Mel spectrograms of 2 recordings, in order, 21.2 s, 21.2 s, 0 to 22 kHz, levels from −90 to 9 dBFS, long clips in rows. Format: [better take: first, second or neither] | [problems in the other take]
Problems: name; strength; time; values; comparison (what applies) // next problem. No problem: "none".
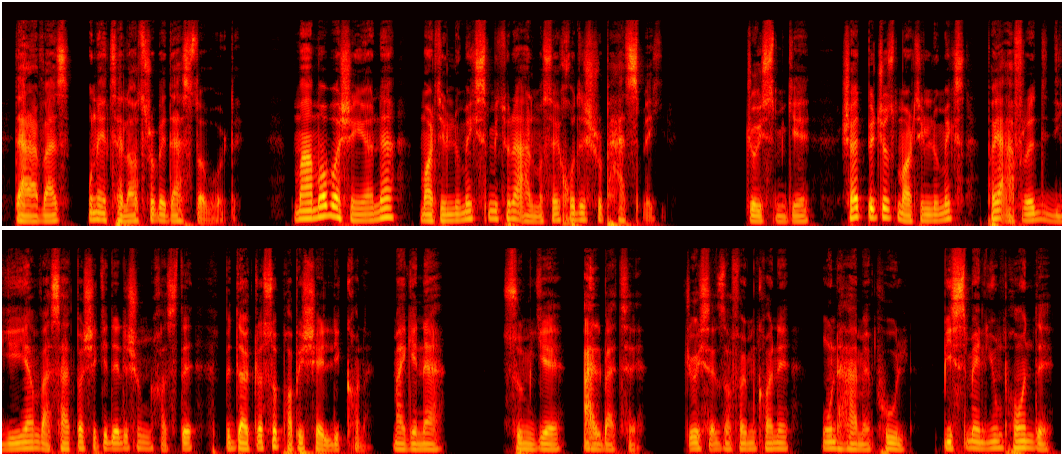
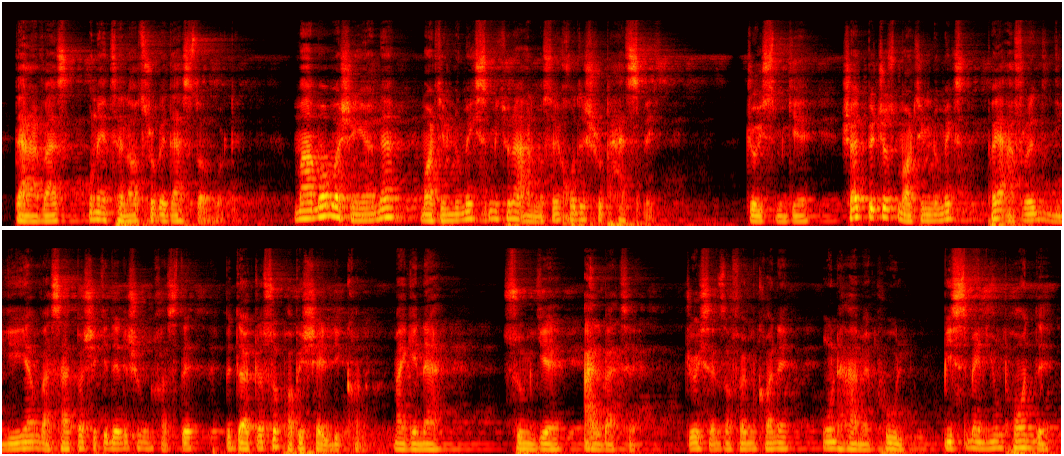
first | room echo; slight; dies away in 1.5 s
